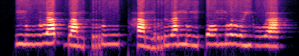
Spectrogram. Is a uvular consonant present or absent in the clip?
absent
